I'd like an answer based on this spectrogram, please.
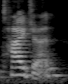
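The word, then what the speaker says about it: Teigen: I actually saw a thing where Chrissy Tegan was like, "Everyone calls me Chrissy Tegan, but it's actually Chrissy um Tyen."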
